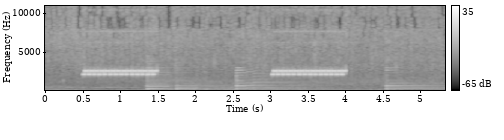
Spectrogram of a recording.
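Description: A mobile phone plays an electronic ringtone indoors, loud and close, with two long steady tones separated by a brief melodic pattern of shorter notes, heard alone.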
